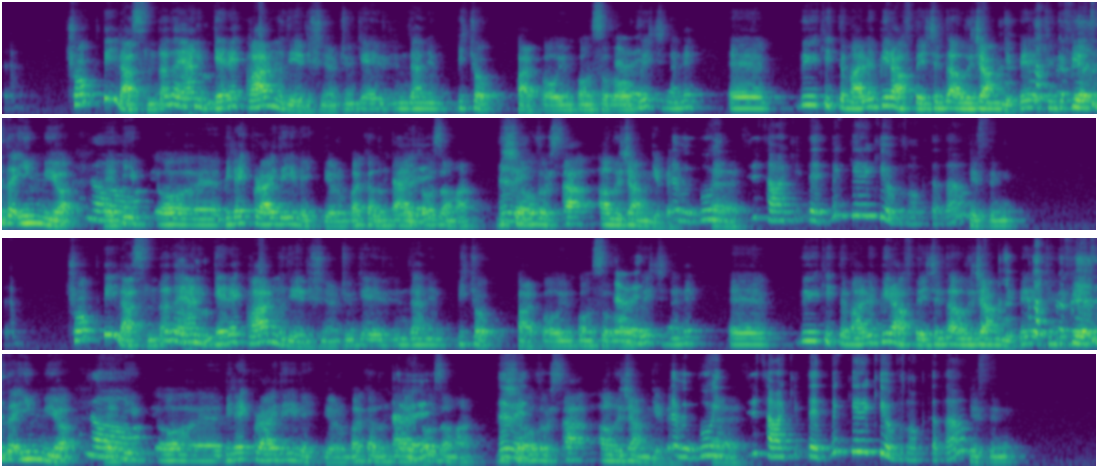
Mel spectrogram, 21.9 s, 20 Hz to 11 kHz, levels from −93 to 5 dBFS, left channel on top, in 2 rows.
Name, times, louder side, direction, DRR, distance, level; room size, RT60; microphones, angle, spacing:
voice 1, 0.6-4.8 5.1-6.9 7.3-7.7 8.0-11.6 11.9-15.6 15.9-17.5 18.0-18.3 20.6-21.0, left 2 dB, 35° left, 1 dB, 0.4 m, -24 dB
voice 2, 1.7-2.1 6.1-6.4 10.2-10.9 11.8-12.3 14.8-15.2 15.9-16.2 17.6-18.2 18.6-20.1 20.4-20.6, right 4 dB, 70° right, 7 dB, 0.4 m, -26 dB
3.2 x 2.6 x 2.3 m, 0.39 s
head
